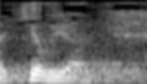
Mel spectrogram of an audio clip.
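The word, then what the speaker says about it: Chilion: So, Kilion, it's pronounced, yeah, Kilion. The CH actually takes a K there.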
